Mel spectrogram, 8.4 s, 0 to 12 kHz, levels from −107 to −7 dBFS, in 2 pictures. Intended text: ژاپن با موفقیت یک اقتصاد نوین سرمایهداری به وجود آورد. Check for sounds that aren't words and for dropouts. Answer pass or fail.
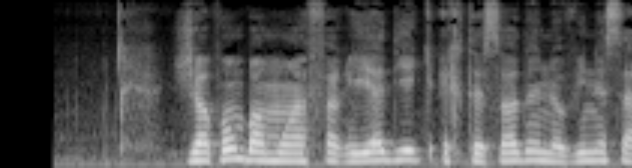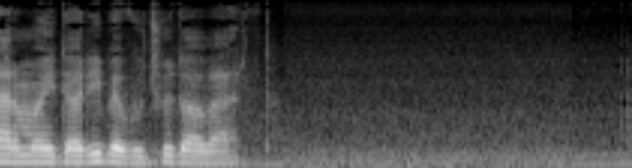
pass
